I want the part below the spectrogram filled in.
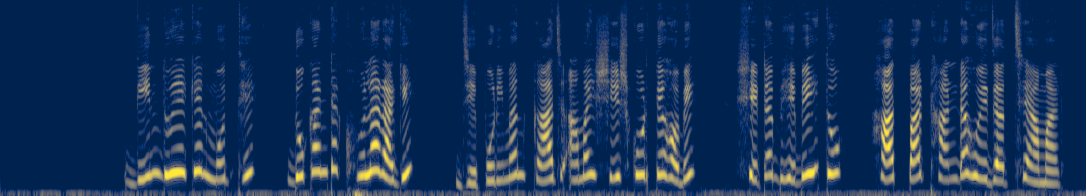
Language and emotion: Bengali, fearful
